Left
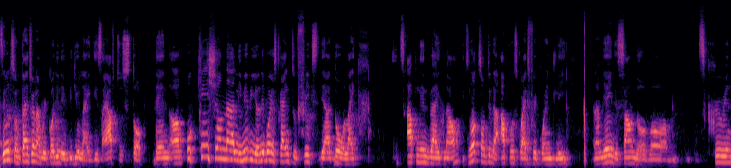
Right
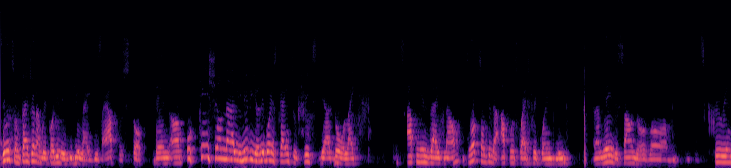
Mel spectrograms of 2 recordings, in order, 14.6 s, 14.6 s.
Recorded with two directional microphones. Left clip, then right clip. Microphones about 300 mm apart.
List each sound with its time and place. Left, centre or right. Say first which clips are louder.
0.0 s speech: left 7 dB; centre
3.6 s mantra: left 7 dB; left
3.9 s speech: left 8 dB; centre
6.7 s mantra: left 6 dB; left
6.9 s speech: left 7 dB; centre
12.5 s speech: left 9 dB; centre
12.8 s mantra: left 10 dB; left
14.3 s speech: left 5 dB; centre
